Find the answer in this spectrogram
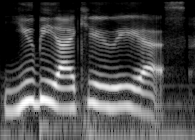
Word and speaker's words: ubiquitous: Stress the second syllable. Ubiquitous. Final no use is reduced to ice.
